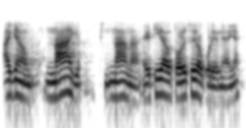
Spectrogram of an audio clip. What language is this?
Odia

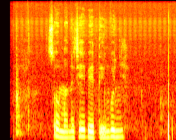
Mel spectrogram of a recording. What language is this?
Kalenjin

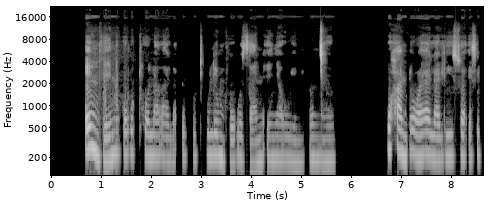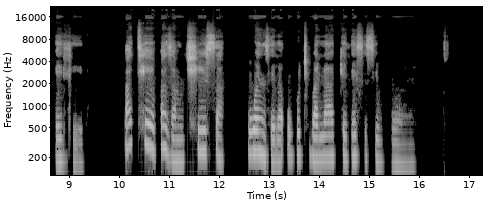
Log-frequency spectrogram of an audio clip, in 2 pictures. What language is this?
North Ndebele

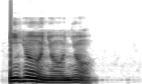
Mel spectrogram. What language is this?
Igbo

